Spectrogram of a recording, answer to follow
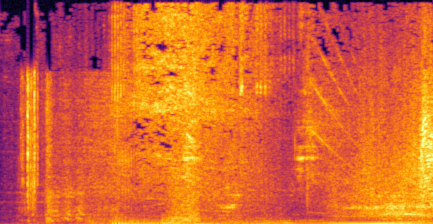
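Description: Car engine starting up and revving, with a rising rev near the end.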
